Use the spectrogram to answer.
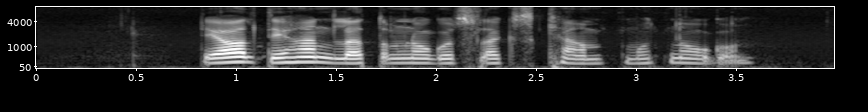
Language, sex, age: Swedish, female, 24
